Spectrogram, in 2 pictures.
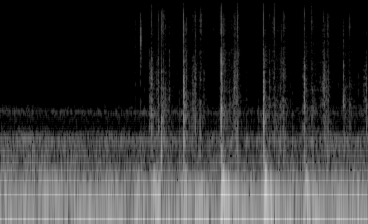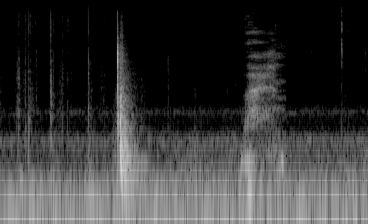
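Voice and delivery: long, heavy whispered sigh. Acted. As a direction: breathe out all the frustration. Frustrated alone after the quarrel.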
